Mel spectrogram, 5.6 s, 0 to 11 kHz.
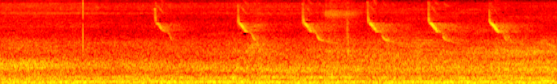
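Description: A bird singing a series of about six quick notes, each sliding downward in pitch, roughly one every 0.7 s, starting about a second and a half in. Under it is a steady low background rumble.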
